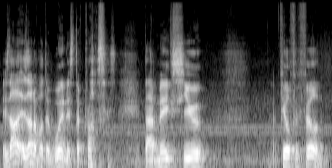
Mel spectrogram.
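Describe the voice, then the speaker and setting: A man's voice: medium pitch, fairly bright tone, a little hiss or hum. A young man from Quebec whose first language is Khmer, talking to camera in a casual, reflective monologue, restarting and repeating words as he thinks. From Quebec, Canada. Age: young adult. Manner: halting, many restarts and repeated words, earnest. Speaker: vlogger, entrepreneur.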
